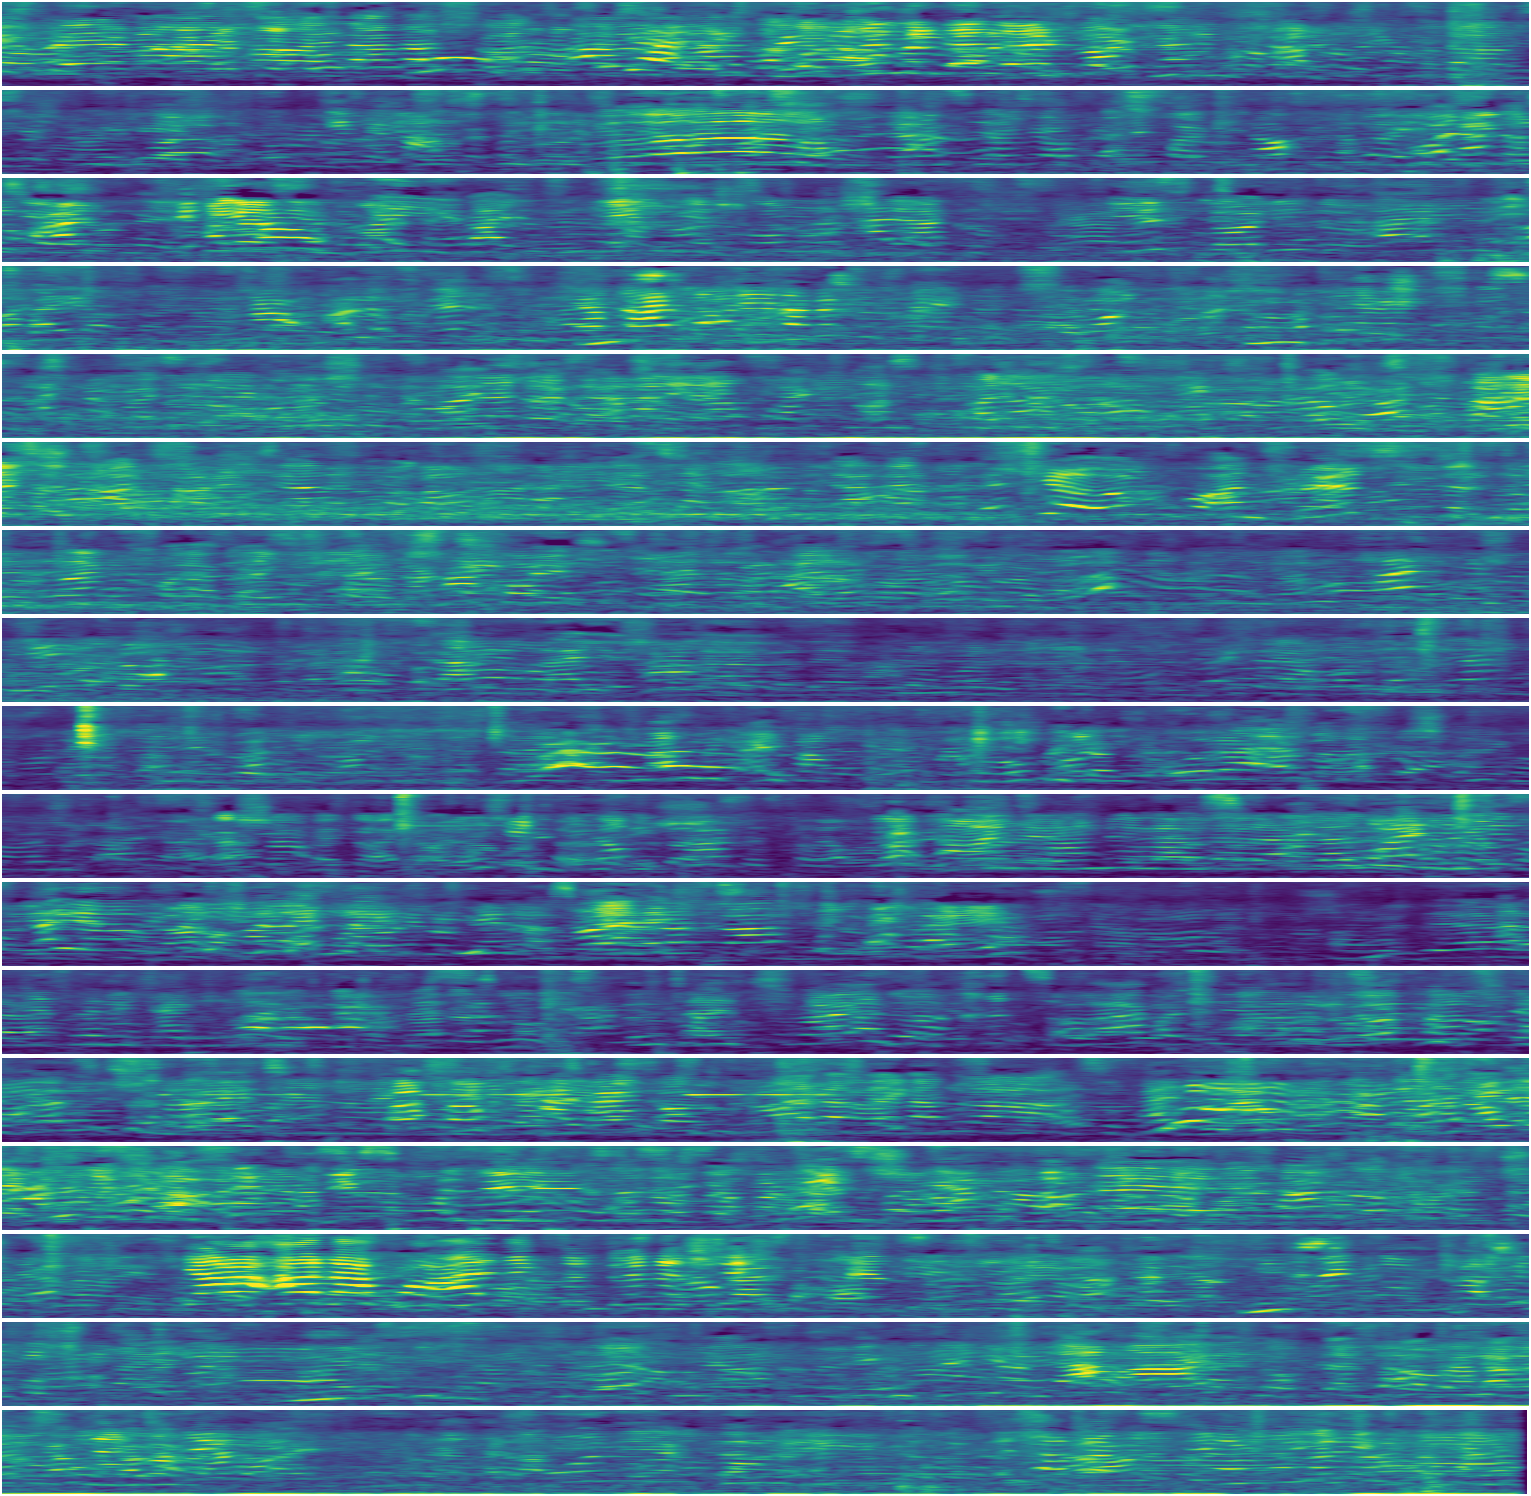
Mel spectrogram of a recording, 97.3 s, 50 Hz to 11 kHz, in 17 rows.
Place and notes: cologne, strassenbahnfahrt, nächster halt merheim
soundmap: köln/ nrw
strassenbahnfahrt morgens mit der linie 1 - flehbachstr richtung merheim, in der bahn schulkinder auf ausflug
project: social ambiences/ listen to the people - in & outdoor nearfield recordings
2 June 2008, 18:39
